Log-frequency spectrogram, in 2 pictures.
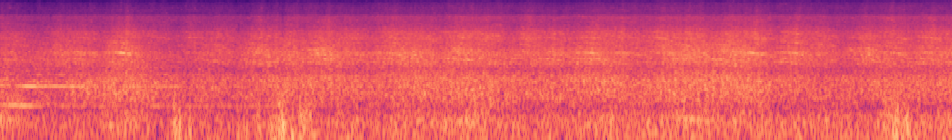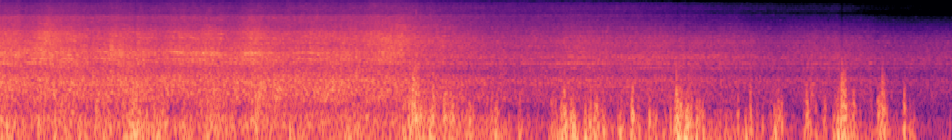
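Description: Express train of LHB coaches running through the station at speed: a loud, steady rush of wheels and air with repeated clatter from the wheels over the rail. It begins with the fading end of the locomotive horn's dropping note. About fourteen seconds in the rush dies away as the last coach passes, leaving a few heavy low thumps of buffeting.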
